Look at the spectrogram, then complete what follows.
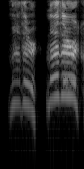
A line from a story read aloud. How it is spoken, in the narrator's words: cried Jack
